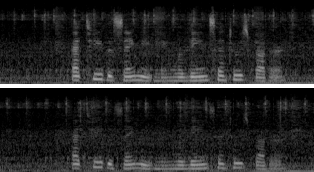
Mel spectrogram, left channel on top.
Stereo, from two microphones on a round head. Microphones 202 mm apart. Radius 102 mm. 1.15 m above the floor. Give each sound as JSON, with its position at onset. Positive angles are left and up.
{"t": 0.7, "sound": "a woman speaking", "side_deg": 75}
